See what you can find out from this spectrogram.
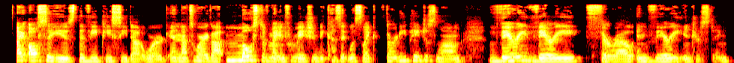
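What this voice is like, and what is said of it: Sounds a little sick. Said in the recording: “I sound a little sick ... I might sound a little ill ... this is not my normal voice”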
